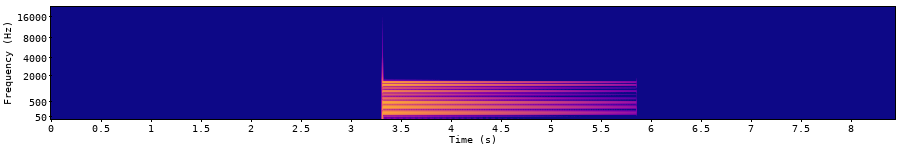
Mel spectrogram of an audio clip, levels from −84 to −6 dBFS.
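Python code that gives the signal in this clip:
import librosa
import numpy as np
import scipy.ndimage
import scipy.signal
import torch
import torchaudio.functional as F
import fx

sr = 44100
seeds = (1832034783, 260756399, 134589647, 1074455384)

y = fx.additive_stiff(sr, length_s=2.54, hz=158.0, level_db=-23.0, upper_db=(1, 1, -11, -16.5, -3.5, -13, 2, 0.5), decay_s=4.02, stiffness=0.0015)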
